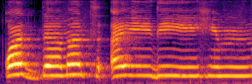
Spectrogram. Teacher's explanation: ഖാഫ് ഇസ്തിഅലാൻ്റെ ലെറ്ററാണ്, ഉയർത്തി ഉച്ചരിക്കേണ്ട 7 അക്ഷരങ്ങളിൽപ്പെട്ടതാണ് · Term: തഫ്ഹീം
